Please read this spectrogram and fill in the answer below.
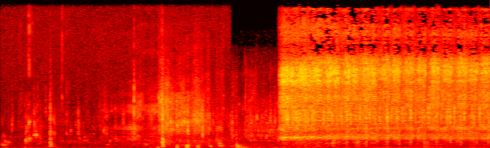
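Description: Wind and sea water washing around a small boat at open sea. A few faint knocks and brief sounds come first, then a steady hiss starts suddenly about four seconds in.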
